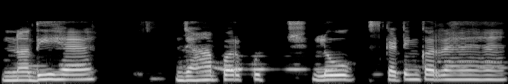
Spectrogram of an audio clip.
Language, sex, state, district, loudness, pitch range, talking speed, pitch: Hindi, female, Bihar, Gopalganj, -14 LUFS, 210-235 Hz, 120 wpm, 225 Hz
